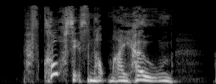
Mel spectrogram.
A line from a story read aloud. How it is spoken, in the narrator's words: I snapped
